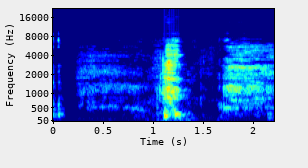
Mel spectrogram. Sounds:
Sneeze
